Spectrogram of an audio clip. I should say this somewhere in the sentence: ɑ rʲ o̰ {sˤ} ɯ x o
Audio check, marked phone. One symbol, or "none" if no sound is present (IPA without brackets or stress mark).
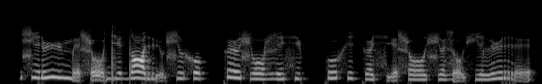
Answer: ɕ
